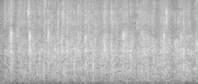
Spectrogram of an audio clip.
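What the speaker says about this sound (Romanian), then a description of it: "Aplauze, vă rog." An audience at a Romanian Christmas carol and centenary stage show gives continuous applause, dense and even across the whole stretch, with no voices over it.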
